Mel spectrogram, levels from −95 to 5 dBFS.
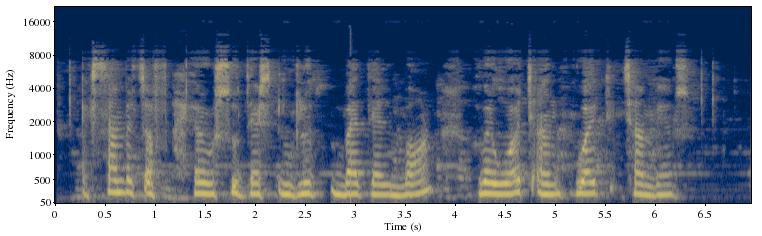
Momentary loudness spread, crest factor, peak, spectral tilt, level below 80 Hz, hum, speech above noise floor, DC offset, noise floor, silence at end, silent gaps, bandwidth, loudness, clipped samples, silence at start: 9 LU; 16 dB; -4 dBFS; -4.5 dB/octave; -58 dBFS; none; 29 dB; under 0.1%; -48 dBFS; 0.6 s; none; 9.2 kHz; -20 LUFS; under 0.1%; 0.25 s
